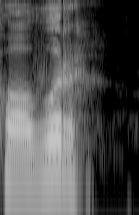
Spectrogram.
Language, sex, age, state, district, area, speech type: Kashmiri, male, 30-45, Jammu and Kashmir, Pulwama, urban, read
